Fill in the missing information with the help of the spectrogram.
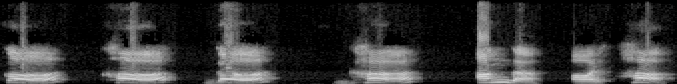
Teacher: क वर्ग, इसके अंतर्गत क, ख, ग, घ, अंग और ह, इन सभी का उच्चारण स्थान है कंठ। क वर्ग के वर्ण और साथ ही साथ ह, इनका उच्चारण स्थान है कंठ।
